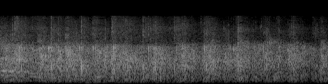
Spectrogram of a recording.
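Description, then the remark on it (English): An audience applauds Guru Prasad Maharaj, who is leaving that morning, giving him a big round of applause; a dense wash of many hands clapping at an even, sustained loudness with no talking over it. “And I think that Guru Prasad Maharaj is leaving this morning, so let's just give him a big round of applause and thank him for all his association.”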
